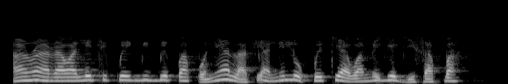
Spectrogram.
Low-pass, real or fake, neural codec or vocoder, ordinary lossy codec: 3.6 kHz; real; none; none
